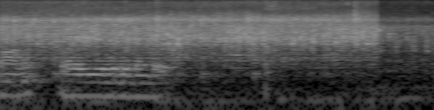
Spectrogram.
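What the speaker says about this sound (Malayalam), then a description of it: "ഗ്രേവി എടുക്കാതെ ചിക്കൻ കഷ്ണങ്ങൾ മാത്രം ആണ് ഫ്രൈ ചെയ്തെടുക്കേണ്ടത്" Chicken pieces fry in a pan with a steady, close sizzle and crackle, while someone talks over it.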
